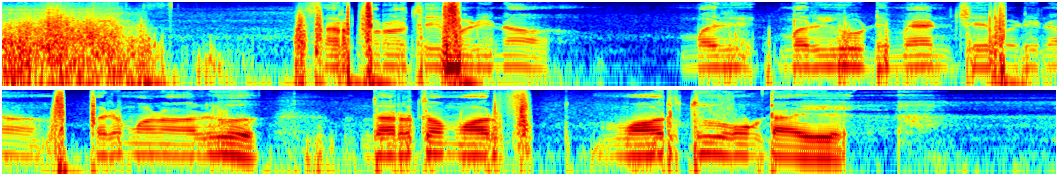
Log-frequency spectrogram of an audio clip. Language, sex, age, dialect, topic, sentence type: Telugu, male, 18-24, Central/Coastal, banking, statement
